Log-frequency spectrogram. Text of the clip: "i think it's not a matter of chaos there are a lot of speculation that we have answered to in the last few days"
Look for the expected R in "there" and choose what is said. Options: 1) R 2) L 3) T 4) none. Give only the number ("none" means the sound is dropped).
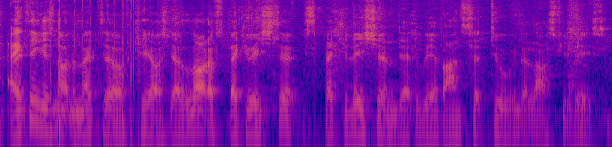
2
